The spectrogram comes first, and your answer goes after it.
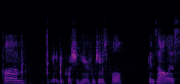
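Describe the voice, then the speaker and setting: A woman with a New York accent answering audience questions online in a quick, chatty way, full of fillers and restarts. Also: lowish voice, steady tone, slightly rough. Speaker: speaker at an online unconference. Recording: dull lo-fi stream with faint noise.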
